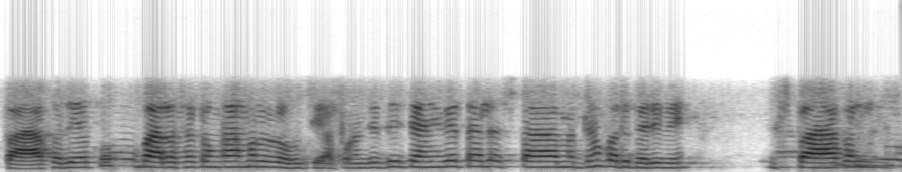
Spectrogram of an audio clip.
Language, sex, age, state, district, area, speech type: Odia, female, 60+, Odisha, Jajpur, rural, conversation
